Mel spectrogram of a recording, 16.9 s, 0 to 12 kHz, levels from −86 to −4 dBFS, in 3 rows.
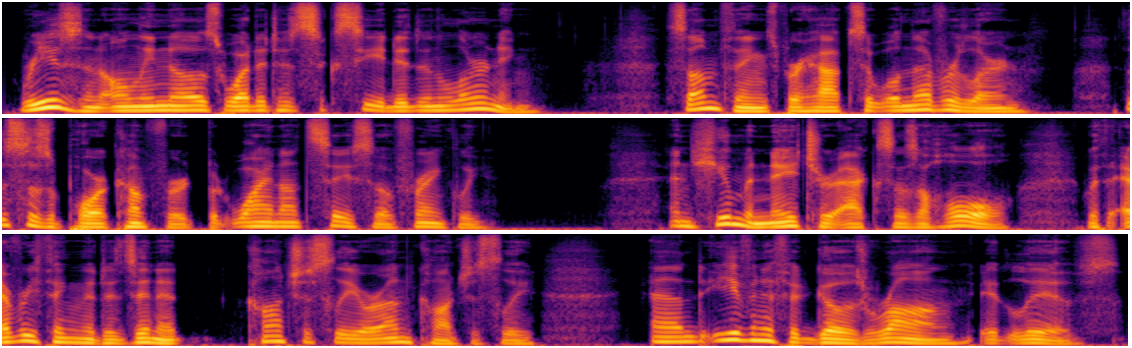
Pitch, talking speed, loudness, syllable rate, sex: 120 Hz, 180 wpm, -18 LUFS, 5.5 syllables/s, male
